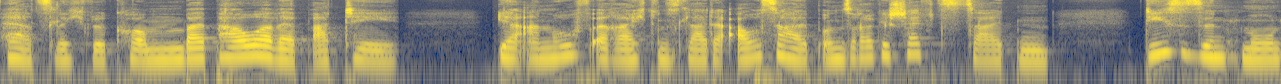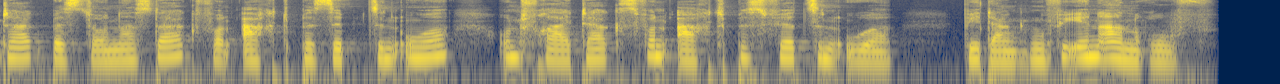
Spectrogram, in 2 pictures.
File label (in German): Telefonschleife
